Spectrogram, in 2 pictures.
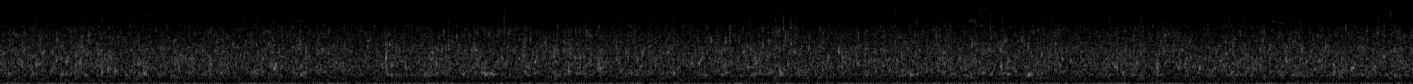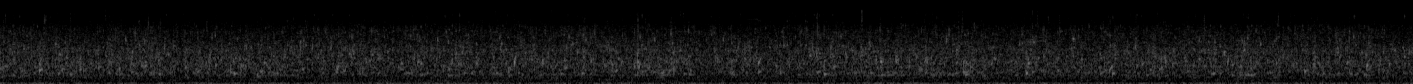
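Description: Calm river water flowing steadily, an even, unbroken rush of water with no single splash standing out.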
